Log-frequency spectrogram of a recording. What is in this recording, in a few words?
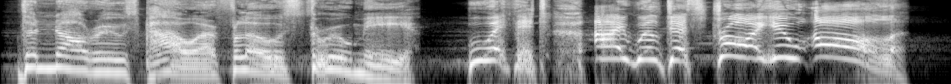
Female Undead Lich Victory Pre Explosion; Lich Tamsin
